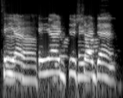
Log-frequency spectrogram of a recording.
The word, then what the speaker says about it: Teilhard de Chardin: Another great example I like to use is Nora, you have to give me my correct pronunciation of Teilhard, right? Teilhard de Chardin.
